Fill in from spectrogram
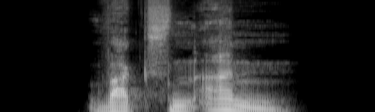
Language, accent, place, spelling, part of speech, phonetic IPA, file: German, Germany, Berlin, wachsen an, verb, [ˌvaksn̩ ˈan], De-wachsen an.ogg
- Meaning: inflection of anwachsen: 1. first/third-person plural present 2. first/third-person plural subjunctive I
